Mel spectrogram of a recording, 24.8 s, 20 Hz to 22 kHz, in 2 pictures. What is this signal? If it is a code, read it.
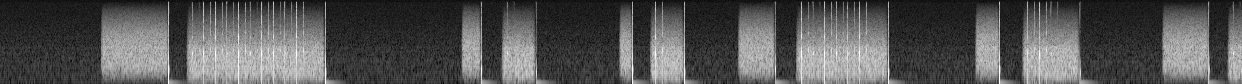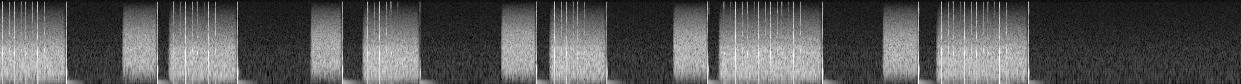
Pulse dialling, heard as a rotary dial, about 9 pulses a second. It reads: 0 1 1 6 3 5 4 3 3 7 6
